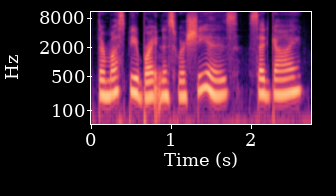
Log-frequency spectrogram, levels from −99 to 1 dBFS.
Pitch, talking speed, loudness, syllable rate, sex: 225 Hz, 195 wpm, -17 LUFS, 5.1 syllables/s, female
